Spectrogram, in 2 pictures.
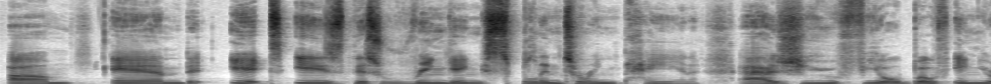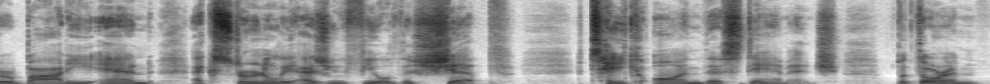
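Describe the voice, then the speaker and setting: Acting as game master for a tabletop game, a man improvises vivid descriptions in halting phrases he pieces together as he goes. His pitch is medium and his tone steady.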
